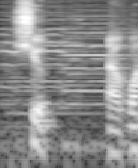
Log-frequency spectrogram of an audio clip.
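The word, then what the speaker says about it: 手: 발음도 한국어랑 거의 같고요. 슈라고 하는 발음이죠. 장음으로 외우지 않도록 조금 주의가 필요하고요.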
